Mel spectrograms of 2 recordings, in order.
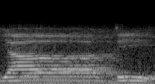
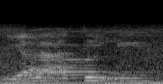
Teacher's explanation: یا اتی، ٹھیک، یا اتی، دیکھیں الف جو بنا ہوا ہے اس کے اوپر حمزہ بنایا گیا ہے نا، یا اتی، اگر یہ حمزہ نہیں ہوتا تو اس کو پڑھا جاتا ہے یا تی، لیکن یہ پڑھا جائے گا یا اتی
